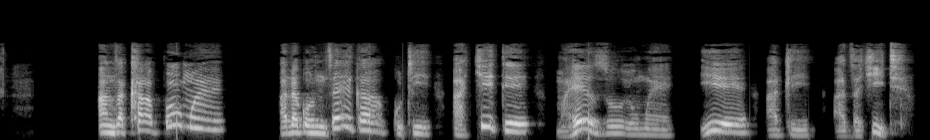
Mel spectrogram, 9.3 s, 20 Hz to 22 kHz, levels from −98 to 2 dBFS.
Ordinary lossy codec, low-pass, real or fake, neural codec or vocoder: MP3, 48 kbps; 7.2 kHz; real; none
